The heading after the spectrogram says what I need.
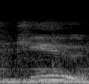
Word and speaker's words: cute: The E makes or we pronounce the vowel letter in the long vowel sound.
